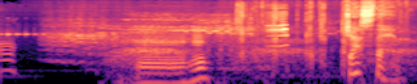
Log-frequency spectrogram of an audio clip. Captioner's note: Barak squeaks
